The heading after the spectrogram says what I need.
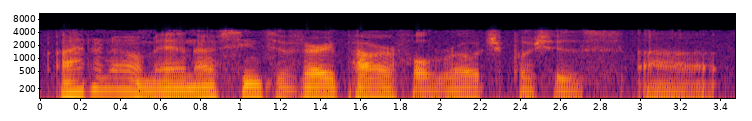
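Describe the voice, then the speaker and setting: A man giving play-by-play commentary on a strategy game match, talking in a measured way with fillers and restarts. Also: lowish voice, very animated. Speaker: esports caster. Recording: tinny phone-like line, faint noise.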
